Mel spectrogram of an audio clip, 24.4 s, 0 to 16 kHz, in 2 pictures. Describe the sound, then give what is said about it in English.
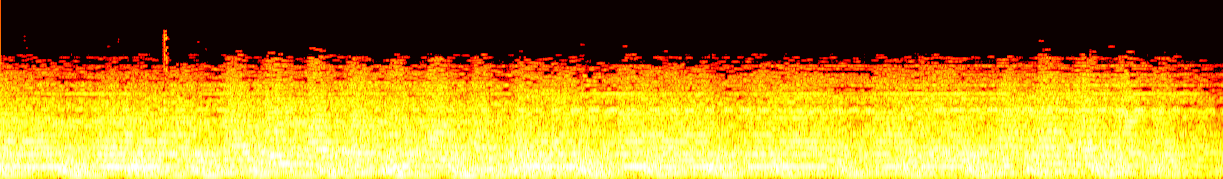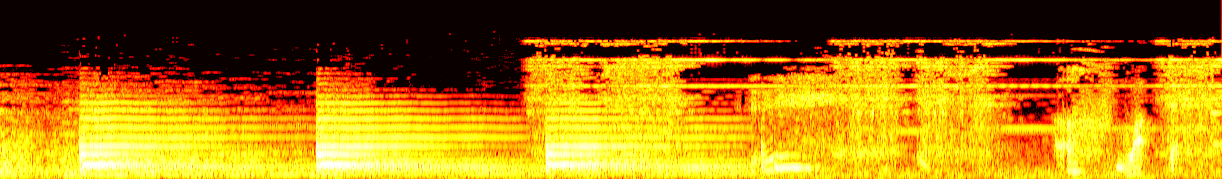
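A telephone rings at 3 o'clock in the morning in several separate bursts, each ring loud with a ringing decay, after a long stretch of dense, sustained tonal sound. “Wretched thing ring. 3 o'clock in the morning. Oh, I suppose I'd better answer it.”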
